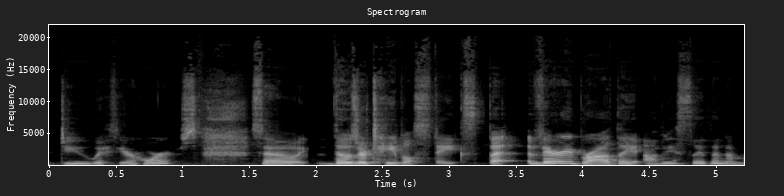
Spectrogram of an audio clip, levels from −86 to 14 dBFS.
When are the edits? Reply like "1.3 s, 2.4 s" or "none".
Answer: 1.9 s, 3.3 s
